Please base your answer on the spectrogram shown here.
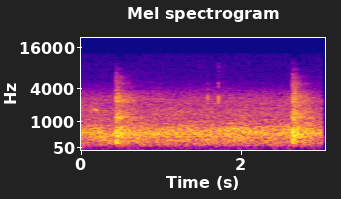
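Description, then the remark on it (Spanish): Two sharp hammer knocks, about two seconds apart, strike on a procession float carrying a Christ figure, signalling the bearers to lift it. Each is a crisp single strike standing out over a steady, hissing background murmur. “Y al tercero de, martillo en esa levantado”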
